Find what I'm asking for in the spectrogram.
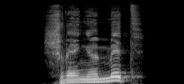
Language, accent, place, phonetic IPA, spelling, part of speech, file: German, Germany, Berlin, [ˌʃvɛŋə ˈmɪt], schwänge mit, verb, De-schwänge mit.ogg
- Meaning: first/third-person singular subjunctive II of mitschwingen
